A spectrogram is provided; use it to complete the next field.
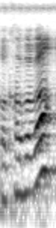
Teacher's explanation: तो कवर्ग का उच्चारण स्थान कंठ हो गया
